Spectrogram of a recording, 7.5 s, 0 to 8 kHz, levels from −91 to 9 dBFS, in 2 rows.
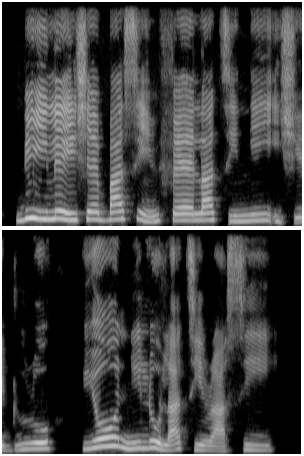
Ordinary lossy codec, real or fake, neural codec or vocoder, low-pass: none; real; none; none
